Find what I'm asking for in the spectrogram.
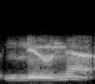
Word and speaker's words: Nuun: So I actually came to Noon, spelled N-U-U-N, for those wondering how you spell it, not O-O, as in midday, but sounds the same.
